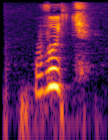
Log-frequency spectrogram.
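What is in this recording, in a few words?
"выть", Komi, female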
